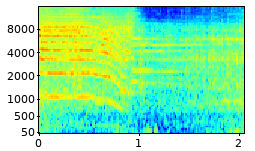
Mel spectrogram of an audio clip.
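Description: Corded circular saw motor running at full speed with a high whine, then spinning down. The whine falls steadily in pitch from about half a second in and is gone after about a second.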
